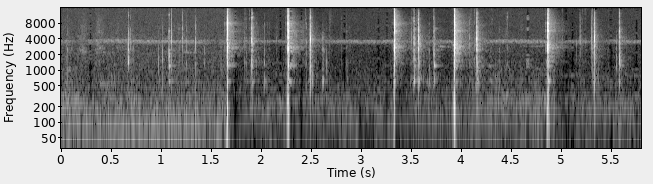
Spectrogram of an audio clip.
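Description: Repeated sharp clicks of a long utility lighter's trigger, about a dozen in irregular bursts, as it is sparked at the hole in a jar lid to light fuel vapour.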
